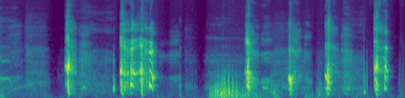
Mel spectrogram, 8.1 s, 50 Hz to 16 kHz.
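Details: A 3-year-old child, trying to get a spoon of cough syrup, makes several short, forced cough sounds; a voluntary fake cough.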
